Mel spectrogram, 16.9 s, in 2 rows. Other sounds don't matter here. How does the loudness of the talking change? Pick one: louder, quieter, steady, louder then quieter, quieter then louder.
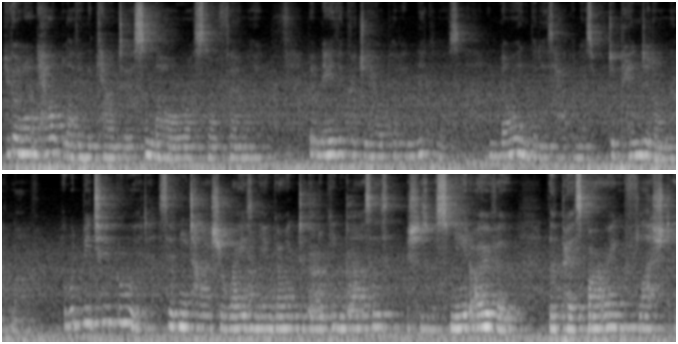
louder.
